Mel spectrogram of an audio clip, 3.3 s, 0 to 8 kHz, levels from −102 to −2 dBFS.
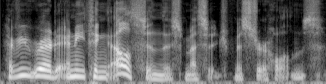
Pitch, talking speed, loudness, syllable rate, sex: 165 Hz, 185 wpm, -19 LUFS, 5.4 syllables/s, male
